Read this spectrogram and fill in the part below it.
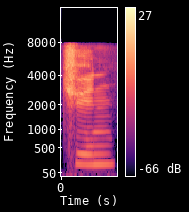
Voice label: "cyun2", Taiwanese syllable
